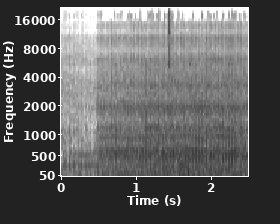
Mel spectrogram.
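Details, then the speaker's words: Titan TTL688HDC petrol hedge trimmer, rusty, after cleaning sponge air filter, warming up: small two-stroke holds a steady, even buzz with no misses or knocks; blades running fine, trimmer repaired and healthy. "as you can see, it's got it running. It's going to leave it running for a bit, let it warm up. And show you here. So the blades are running fine."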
